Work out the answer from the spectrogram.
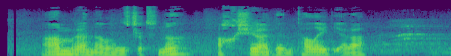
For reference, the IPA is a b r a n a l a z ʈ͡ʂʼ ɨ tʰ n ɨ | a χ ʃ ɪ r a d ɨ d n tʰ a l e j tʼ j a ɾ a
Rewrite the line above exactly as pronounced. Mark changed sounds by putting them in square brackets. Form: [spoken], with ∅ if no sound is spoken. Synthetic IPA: a [m] r a n a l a z ʈ͡ʂʼ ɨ tʰ n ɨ | a χ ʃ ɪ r a d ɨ [∅] n tʰ a l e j tʼ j a ɾ a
